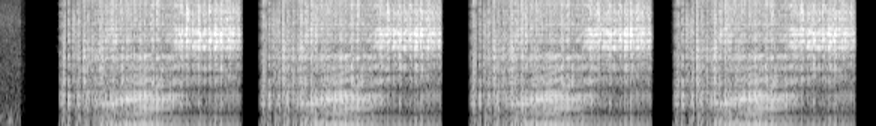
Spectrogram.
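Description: Outro sound: a buzzy synthesized clip about two seconds long, played four times in a row with short breaks between. It starts about half a second in.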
